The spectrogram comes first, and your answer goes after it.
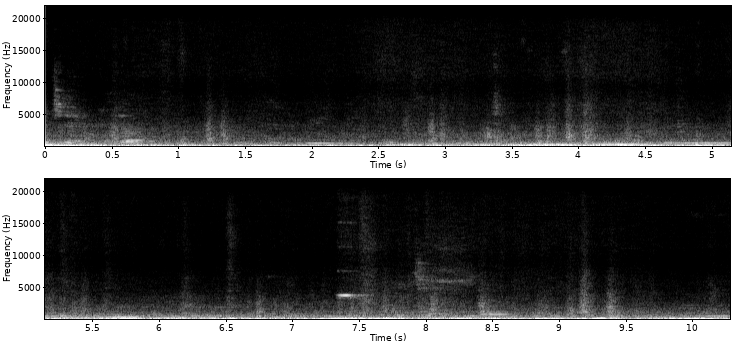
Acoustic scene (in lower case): bus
